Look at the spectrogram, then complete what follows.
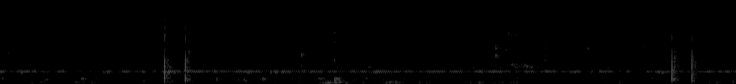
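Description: Faint wet licking and chewing from a mother cat cleaning her newborn kitten, with two pairs of sharp clicks, one about a second and a half in and one near the end, over a faint steady hum.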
